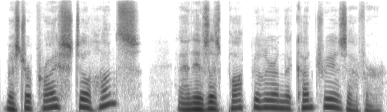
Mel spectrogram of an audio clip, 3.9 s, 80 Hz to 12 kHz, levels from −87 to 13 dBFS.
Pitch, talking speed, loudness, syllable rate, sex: 160 Hz, 200 wpm, -17 LUFS, 5.3 syllables/s, male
